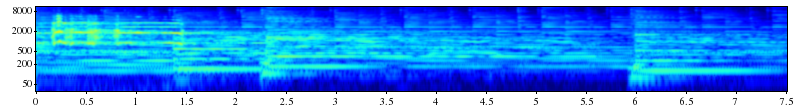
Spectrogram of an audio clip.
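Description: A rooster crows once, loud, in a short warbling call at the start, followed by sustained musical chords that ring out and fade with a fresh chord near the end.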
